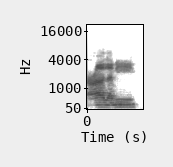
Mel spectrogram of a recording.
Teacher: আইনটা গলার মধ্যখানে একেবারে গলার মাঝখান থেকে সুন্দর করে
